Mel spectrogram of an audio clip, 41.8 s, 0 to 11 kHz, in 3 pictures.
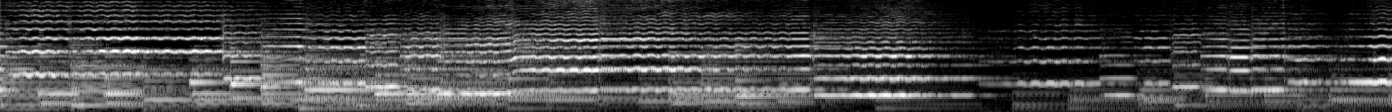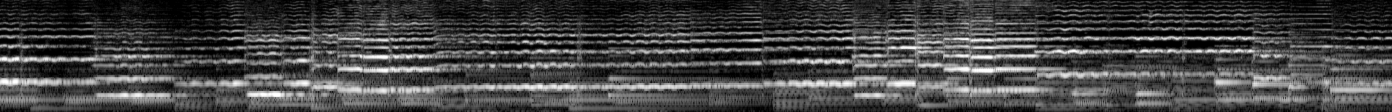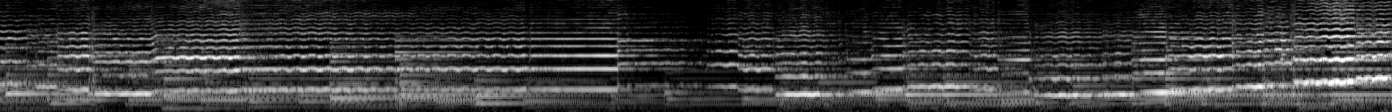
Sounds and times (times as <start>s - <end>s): Violin, fiddle: 0.0s - 41.7s.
